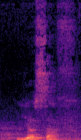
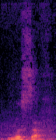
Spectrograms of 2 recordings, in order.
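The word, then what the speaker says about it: יוסף: Ça se prononce Yosaf. Yosaf.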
